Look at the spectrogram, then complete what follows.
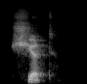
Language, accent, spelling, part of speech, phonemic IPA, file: French, France, chiottes, noun, /ʃjɔt/, LL-Q150 (fra)-chiottes.wav
- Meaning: plural of chiotte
